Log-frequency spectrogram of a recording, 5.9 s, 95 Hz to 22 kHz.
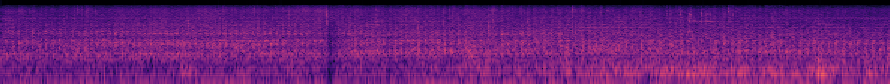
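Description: Engine of a Land Rover 4x4 running steadily with a low, even throb as the vehicle crawls down a steep muddy slope and passes close by.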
